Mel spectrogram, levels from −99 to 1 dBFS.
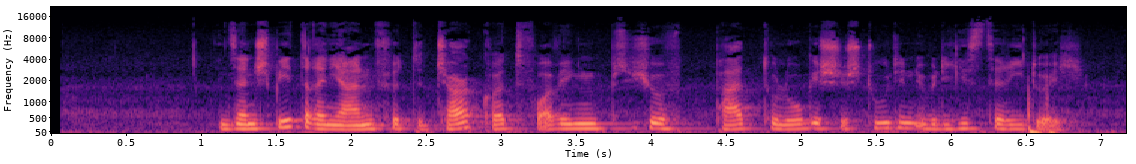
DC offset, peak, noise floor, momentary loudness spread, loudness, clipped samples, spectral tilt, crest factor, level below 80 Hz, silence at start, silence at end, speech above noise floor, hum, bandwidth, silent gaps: under 0.1%; -10 dBFS; -54 dBFS; 8 LU; -28 LUFS; under 0.1%; -6 dB/octave; 18 dB; -42 dBFS; 1.1 s; 0.1 s; 27 dB; none; 13.5 kHz; none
